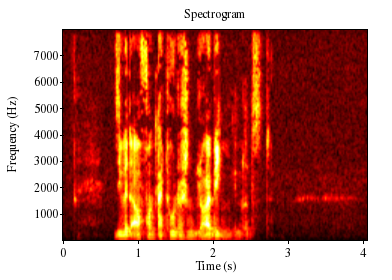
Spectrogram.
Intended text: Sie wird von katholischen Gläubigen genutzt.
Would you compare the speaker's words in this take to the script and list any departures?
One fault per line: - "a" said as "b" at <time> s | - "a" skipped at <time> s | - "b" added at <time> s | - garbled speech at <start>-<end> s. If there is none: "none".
- "auch" added at 0.9 s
